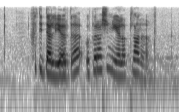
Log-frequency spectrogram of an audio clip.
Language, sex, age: Afrikaans, female, 18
